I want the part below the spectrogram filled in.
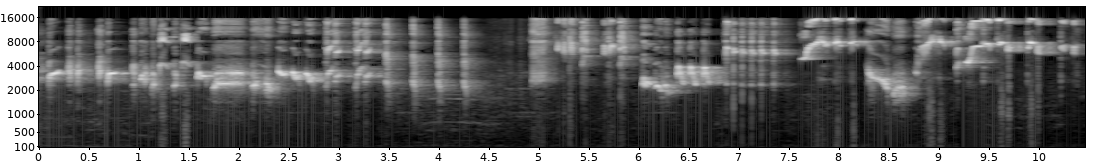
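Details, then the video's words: Varied Chestnut-capped thrush song with warbled mid-pitch phrases, a short pause, then bright high whistles and swooping slurred notes. "anis kembang bang jago nyanyi"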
